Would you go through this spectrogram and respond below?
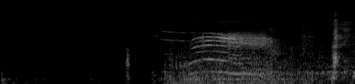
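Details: Rescued stray kitten with cat flu on her first vet visit, giving one high, thin meow that rises and then falls, after a little faint rustling.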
